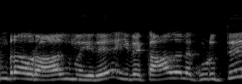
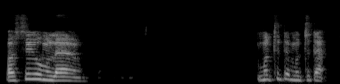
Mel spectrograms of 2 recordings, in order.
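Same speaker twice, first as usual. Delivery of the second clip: mouth full; 5 semitones lower, 10 dB louder than usual. Real, not acted. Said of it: "சோறு வாயில இருக்கு".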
